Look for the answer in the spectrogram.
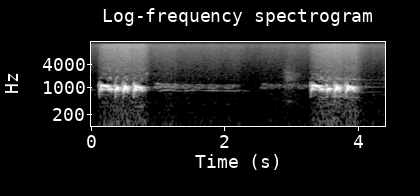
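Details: Black zebra dove from the wild, cooing in a halting coughing style: two low, stuttered four-note phrases about three seconds apart, each trailing into a faint wavering tail.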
